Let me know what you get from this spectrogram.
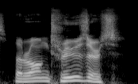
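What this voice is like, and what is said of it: Attempted Scottish accent. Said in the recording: “There's my Scottish accent. That's the best I've got.”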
